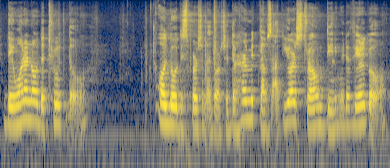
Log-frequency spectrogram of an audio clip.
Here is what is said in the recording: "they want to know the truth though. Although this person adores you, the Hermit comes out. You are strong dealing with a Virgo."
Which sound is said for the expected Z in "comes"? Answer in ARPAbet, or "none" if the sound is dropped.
S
